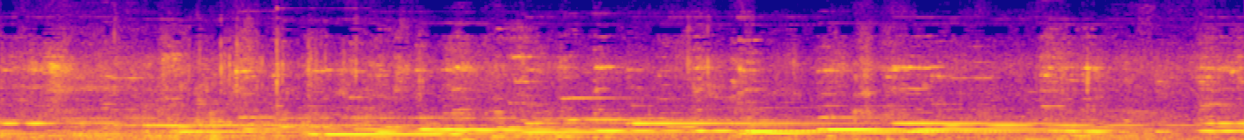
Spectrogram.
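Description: Glass harp: rows of water-tuned glasses played by rubbing their rims, giving a slow melody of long, held, ringing tones that overlap one another. Voices murmur faintly underneath.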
